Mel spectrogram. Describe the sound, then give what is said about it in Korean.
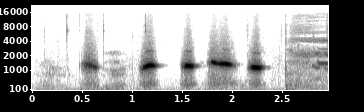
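A person whistles a short melodic phrase of five clear notes, the middle ones louder and held a bit longer, followed by faint higher tonal sounds at the end. “아주 휘파람이”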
